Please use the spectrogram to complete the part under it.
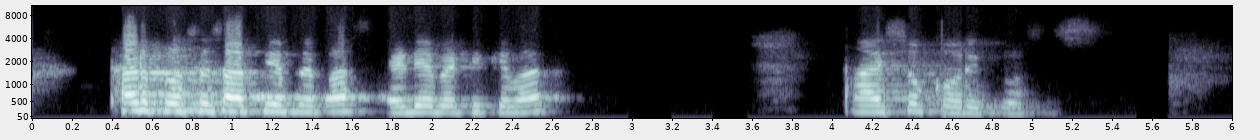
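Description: A man speaks calmly, like a lecturer explaining.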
